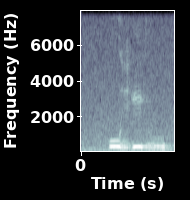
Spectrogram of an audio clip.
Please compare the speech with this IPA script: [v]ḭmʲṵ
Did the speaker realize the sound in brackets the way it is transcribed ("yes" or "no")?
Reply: no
